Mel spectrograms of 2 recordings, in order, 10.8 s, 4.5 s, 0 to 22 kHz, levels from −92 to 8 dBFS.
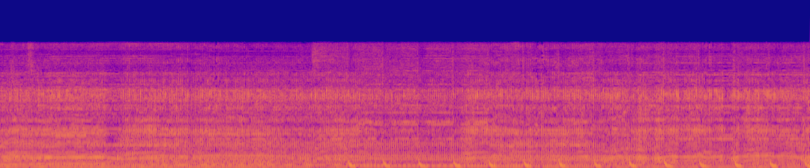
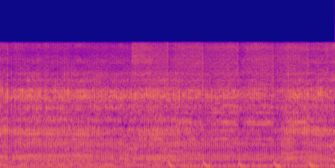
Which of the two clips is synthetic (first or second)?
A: second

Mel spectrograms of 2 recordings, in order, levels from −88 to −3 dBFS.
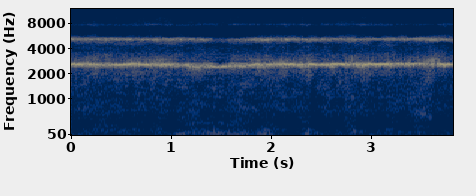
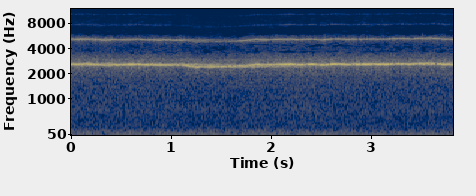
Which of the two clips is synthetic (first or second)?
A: first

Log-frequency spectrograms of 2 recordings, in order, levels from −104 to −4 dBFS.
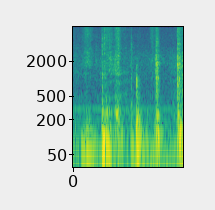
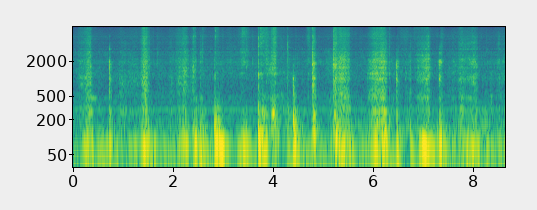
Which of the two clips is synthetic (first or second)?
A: second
